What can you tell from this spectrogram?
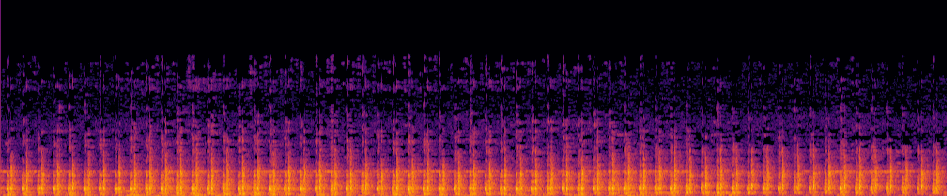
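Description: DAKIOU JTCQ-D roll punching machine running at speed, stamping curved paper blanks from a printed paper roll: a fast, even clatter of about six strokes a second.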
